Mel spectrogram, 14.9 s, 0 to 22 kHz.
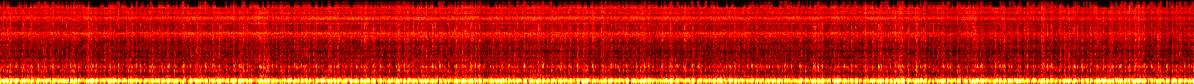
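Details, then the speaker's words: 1974 DeTomaso Pantera GTS, 427ci Ford Racing small-block V8 with MSD EFI, heard from inside the car at idle: steady, even low lope with no belt squeal after corrections; normal idle. "All right, so we're inside the Pantera now. You can hear there's no belt squeal."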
